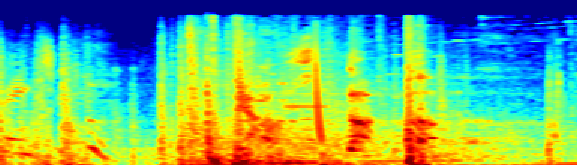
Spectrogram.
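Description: Loud gunshots and blasts ring out in quick bursts.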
